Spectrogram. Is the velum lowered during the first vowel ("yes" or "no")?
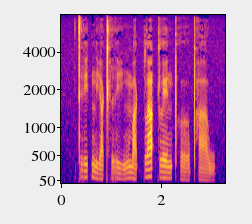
no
